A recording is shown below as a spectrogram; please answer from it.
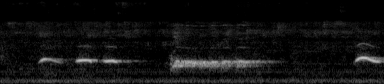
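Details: Hobby-kept local zebra dove giving mellow whistled coos: two short notes, a long steady drawn-out note, then a rising opening note of the next phrase, with a quiet background.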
